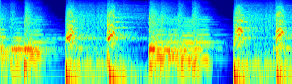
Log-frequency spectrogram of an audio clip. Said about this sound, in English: His bark will make you cower, his breath can wilt the flower, 'cause he's Toby, the worst dog in the whole wide world.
